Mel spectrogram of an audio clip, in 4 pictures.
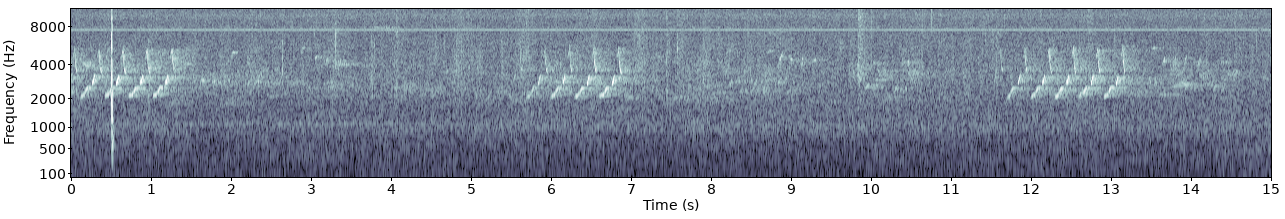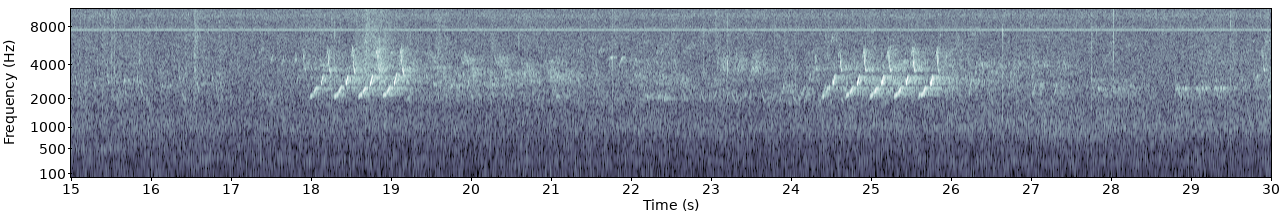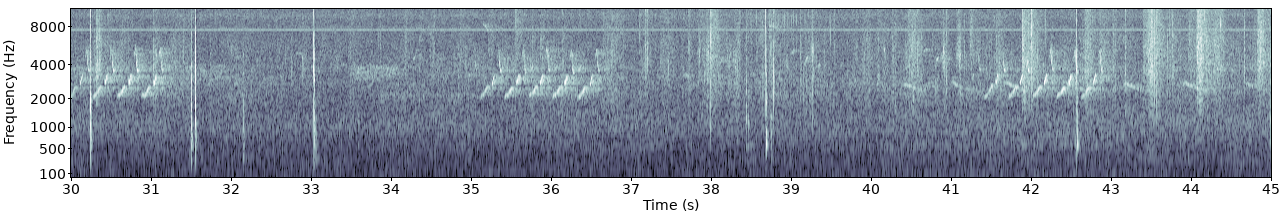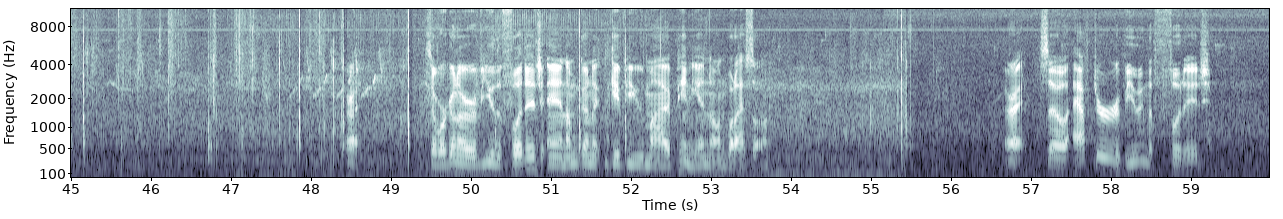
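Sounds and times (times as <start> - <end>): background hiss: 0.0 - 59.9
songbird singing: 0.0 - 59.9
sharp snaps: 0.4 - 0.7, 41.9 - 49.5.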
